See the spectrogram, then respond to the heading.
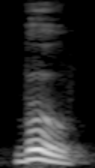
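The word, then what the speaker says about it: bw: Yes, boo. The foot is the B, and the chick is the U or W.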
